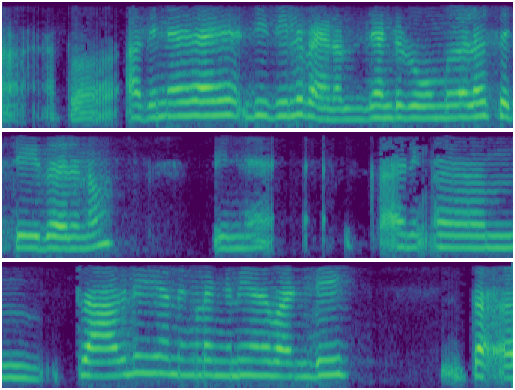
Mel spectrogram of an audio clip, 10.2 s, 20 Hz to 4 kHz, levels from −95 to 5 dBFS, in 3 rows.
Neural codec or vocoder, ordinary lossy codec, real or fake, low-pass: vocoder, 44.1 kHz, 80 mel bands, Vocos; AAC, 16 kbps; fake; 3.6 kHz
